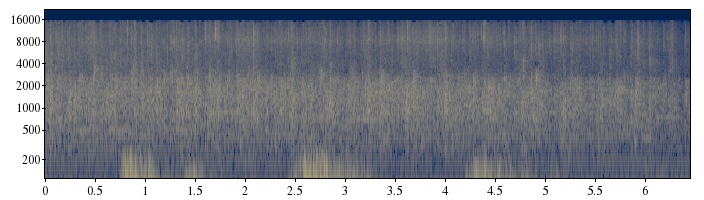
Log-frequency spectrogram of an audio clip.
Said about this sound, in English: Oh, come on, clap your hands unto the Lord right now.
